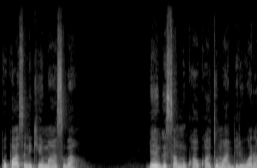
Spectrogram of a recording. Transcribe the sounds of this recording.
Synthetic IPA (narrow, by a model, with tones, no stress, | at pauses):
b̥u˦kʷa˦si˨ni˨kʰʲe˨ma˨si˦ba˦ | me˦ɡə˨sa˦mːu˨kʷa˦kʷa˦to˦ma˨bi˨ɾi˦wa˦ɾa˦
